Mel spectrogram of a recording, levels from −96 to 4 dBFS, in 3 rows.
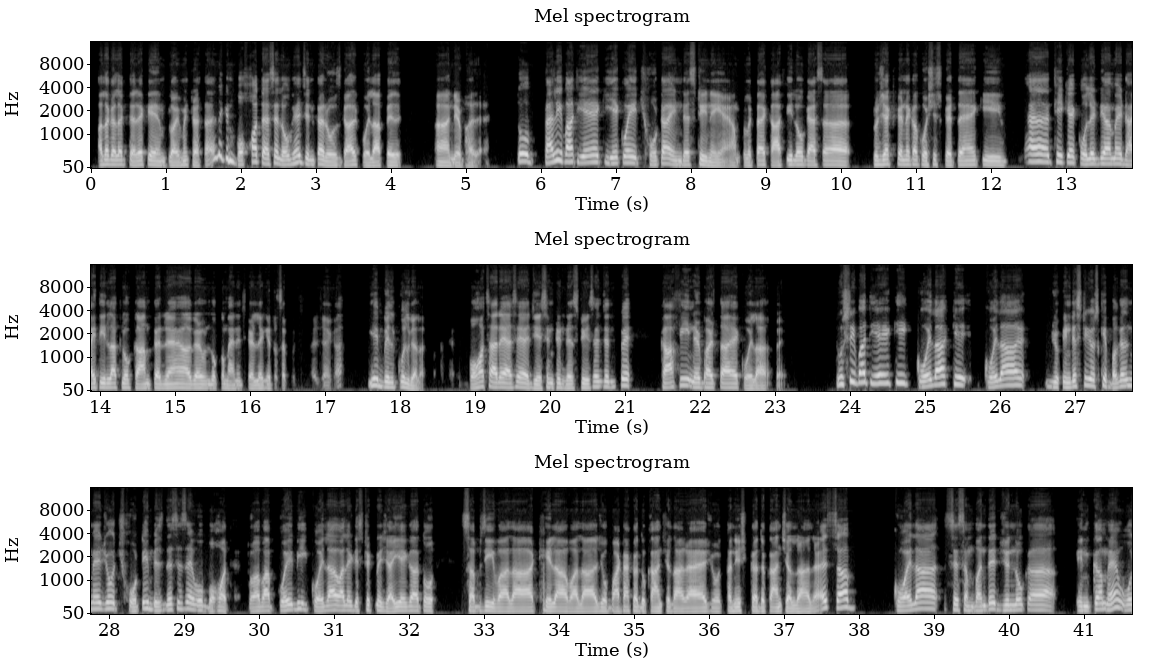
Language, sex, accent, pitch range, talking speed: Hindi, male, native, 110-165 Hz, 205 wpm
